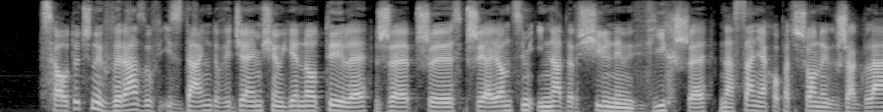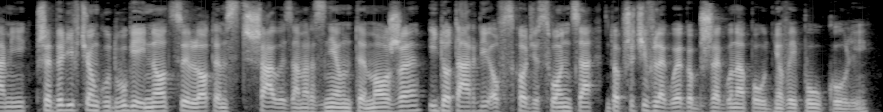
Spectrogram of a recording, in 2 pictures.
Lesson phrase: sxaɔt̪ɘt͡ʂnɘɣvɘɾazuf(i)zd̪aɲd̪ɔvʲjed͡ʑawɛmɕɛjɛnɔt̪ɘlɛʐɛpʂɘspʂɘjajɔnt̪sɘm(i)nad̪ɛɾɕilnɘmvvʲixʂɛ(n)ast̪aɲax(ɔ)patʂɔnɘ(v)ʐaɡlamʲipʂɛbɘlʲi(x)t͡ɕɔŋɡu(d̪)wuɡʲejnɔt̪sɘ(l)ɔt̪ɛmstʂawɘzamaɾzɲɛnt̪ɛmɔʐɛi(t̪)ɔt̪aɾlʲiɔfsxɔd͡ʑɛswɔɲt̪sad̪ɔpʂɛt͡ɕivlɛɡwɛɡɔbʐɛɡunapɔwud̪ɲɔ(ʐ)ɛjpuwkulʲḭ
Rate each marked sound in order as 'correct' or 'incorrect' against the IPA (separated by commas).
correct, correct, correct, correct, incorrect, incorrect, correct, correct, incorrect, incorrect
